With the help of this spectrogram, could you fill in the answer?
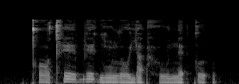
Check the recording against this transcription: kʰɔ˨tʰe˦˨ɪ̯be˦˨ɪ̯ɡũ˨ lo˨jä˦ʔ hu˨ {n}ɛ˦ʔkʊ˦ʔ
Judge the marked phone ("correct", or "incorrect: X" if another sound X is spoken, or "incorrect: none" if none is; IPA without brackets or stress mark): correct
